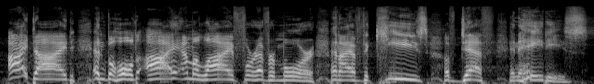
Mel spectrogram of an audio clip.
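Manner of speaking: booming sermon reading; preaching at full force. Acted. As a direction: declare it to the whole church. Reads Revelation at full force.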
